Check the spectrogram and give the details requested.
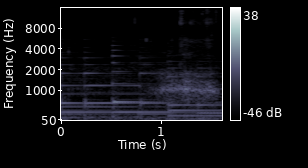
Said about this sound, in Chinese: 哦，爸爸又打了一个大大的哈欠。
